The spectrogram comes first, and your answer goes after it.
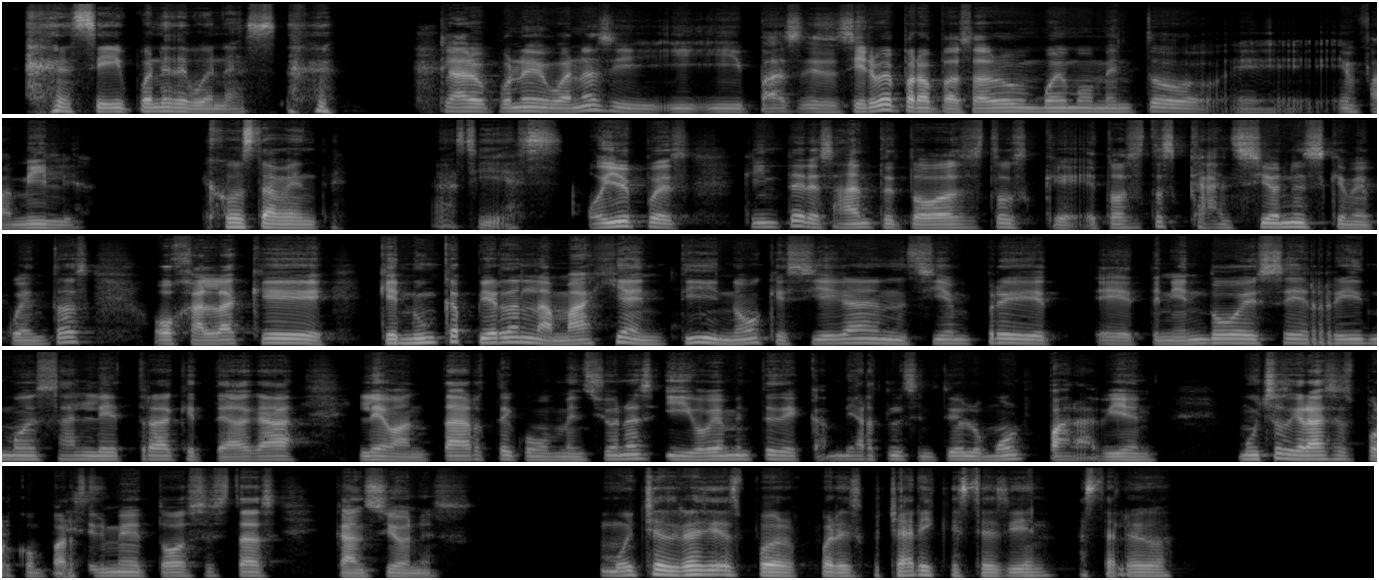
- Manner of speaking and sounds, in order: chuckle; "sigan" said as "siegan"
- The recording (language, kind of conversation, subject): Spanish, podcast, ¿Qué canción te pone de buen humor al instante?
